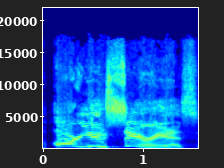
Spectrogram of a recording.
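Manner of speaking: high, drawn-out incredulous shout; top-of-lungs yell. Retold or imitated. Coworker confronting the man without a wallet in the shop, yelling. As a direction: bellow it slowly at full volume, imitating outrage. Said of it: "at the top of her lungs".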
